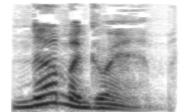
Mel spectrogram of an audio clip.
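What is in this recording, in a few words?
"nomogram", British English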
